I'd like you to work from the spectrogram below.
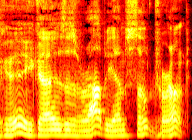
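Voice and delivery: slurry, stretched-out drunk imitation; drunk vlogger. Robbie vlogging outside for his viewers, drunkenly. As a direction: mimic a drunk friend drawling into a camera. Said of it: "your drunk high school friends".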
